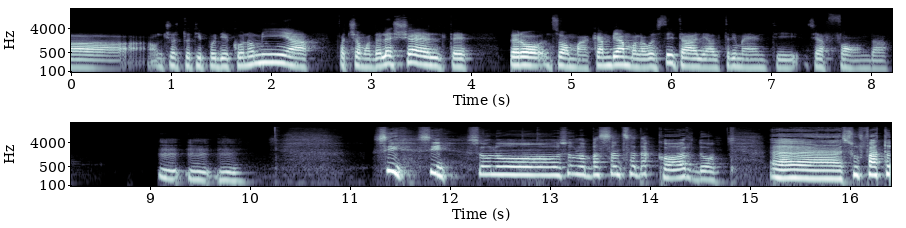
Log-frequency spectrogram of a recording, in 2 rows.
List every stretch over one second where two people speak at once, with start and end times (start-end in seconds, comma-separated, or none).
none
